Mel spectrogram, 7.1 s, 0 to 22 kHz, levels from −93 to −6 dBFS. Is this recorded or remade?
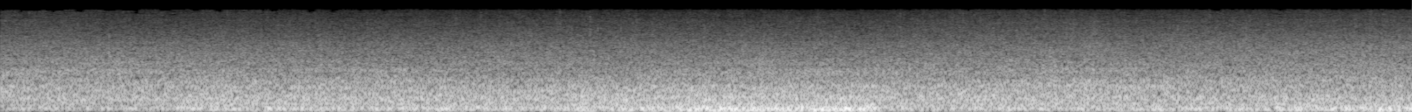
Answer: recorded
